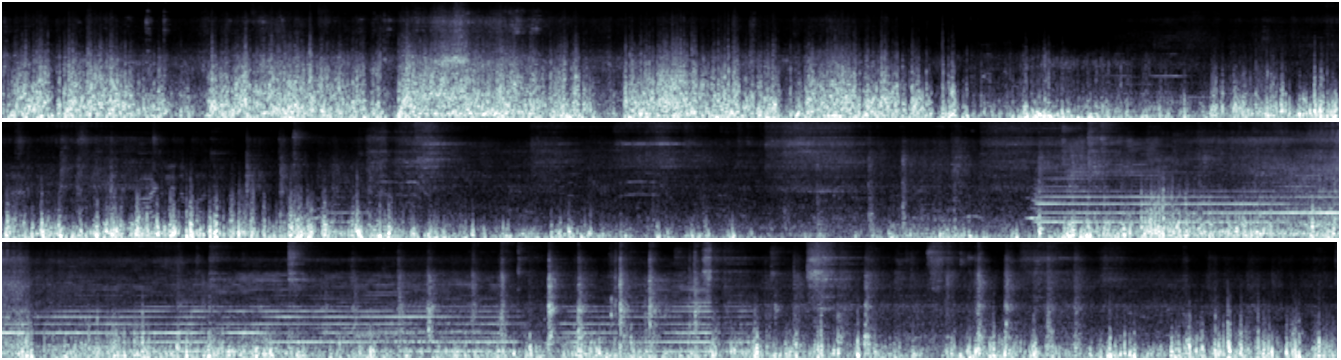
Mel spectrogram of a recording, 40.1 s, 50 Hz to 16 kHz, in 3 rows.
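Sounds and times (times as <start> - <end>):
train wheels clattering over rails: 0.0 - 9.6, 10.3 - 40.0
locomotive multi-tone horn: 16.4 - 17.4, 23.6 - 34.5.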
